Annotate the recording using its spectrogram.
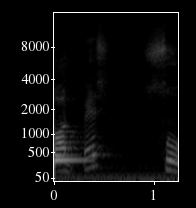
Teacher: মোটা হয়ে যাবে উচ্চারণটা এমনিতে পেশ পেশই থাকবে কিন্তু কি হবে মোটা হয়ে যাবে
